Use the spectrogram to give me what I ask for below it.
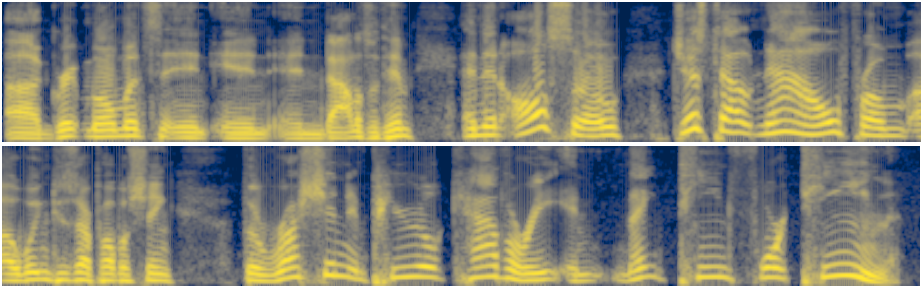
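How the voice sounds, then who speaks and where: A man's voice: a little high, expressive, moderate pace, dark tone, dry recording, clean studio sound. A man chatting casually and enthusiastically as a podcast host.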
